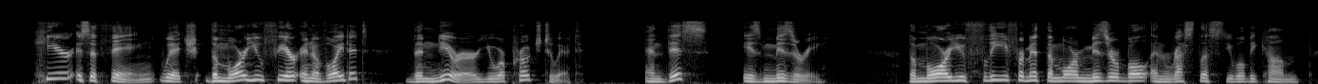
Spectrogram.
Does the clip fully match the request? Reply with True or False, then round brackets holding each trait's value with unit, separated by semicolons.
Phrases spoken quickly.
False (165 wpm)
